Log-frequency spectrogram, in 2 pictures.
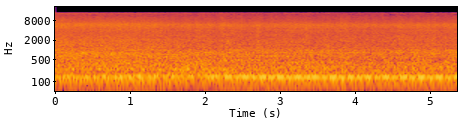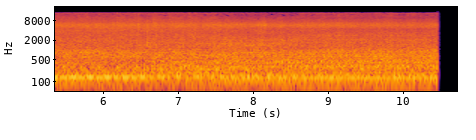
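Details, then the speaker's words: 1995 Chevy K1500 with 350 V8, garage-kept, cold start at -30° with -50 windchill: steady even low rumble with no knocks or misses settling into idle. "Looks like you can depend on your Chevy 350 at 30 below zero, even though it was kept in the garage, but it's still cold outside."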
